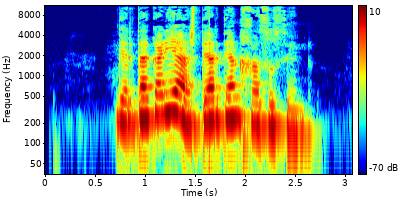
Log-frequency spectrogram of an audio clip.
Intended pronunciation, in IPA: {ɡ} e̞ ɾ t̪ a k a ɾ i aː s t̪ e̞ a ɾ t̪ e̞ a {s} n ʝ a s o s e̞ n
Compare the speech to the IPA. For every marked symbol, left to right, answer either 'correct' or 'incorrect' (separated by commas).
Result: correct, incorrect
